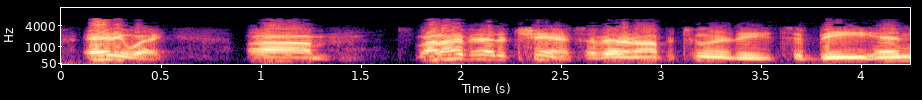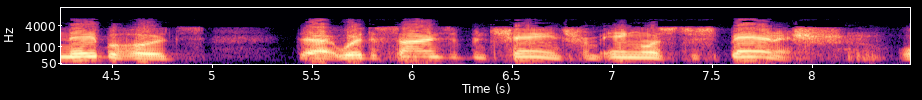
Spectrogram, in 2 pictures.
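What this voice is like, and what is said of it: Boston accent. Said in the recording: “I used to live up there in Boston and all that, so that's why my accent doesn't fit West Virginia.”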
